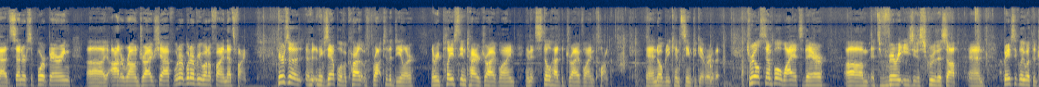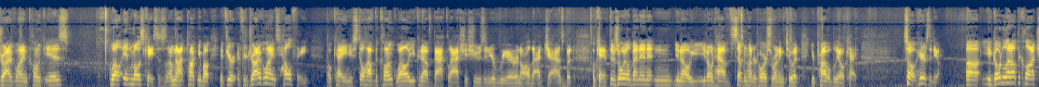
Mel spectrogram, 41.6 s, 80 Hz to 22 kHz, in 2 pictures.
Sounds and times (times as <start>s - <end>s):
Speech: 0.0s - 5.0s, 5.6s - 12.2s, 12.9s - 22.2s, 23.0s - 38.0s, 38.9s - 41.5s.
